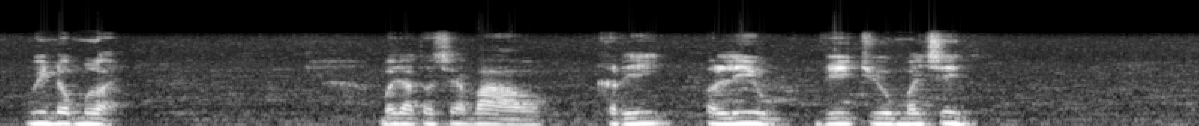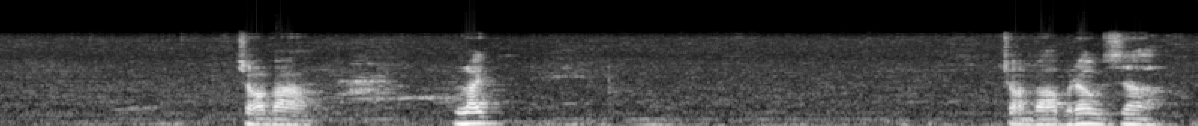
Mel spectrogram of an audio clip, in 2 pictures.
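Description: A man talks calmly into a close microphone, with pauses.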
